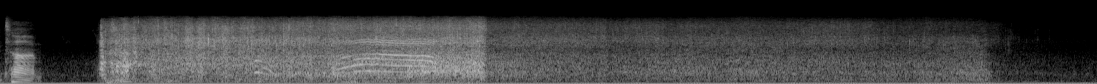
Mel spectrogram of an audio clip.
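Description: Water splashes and pours over a car.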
